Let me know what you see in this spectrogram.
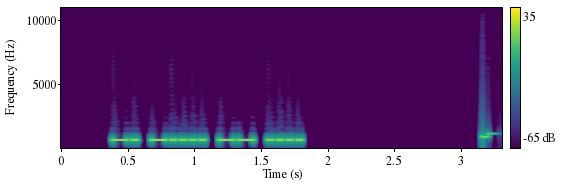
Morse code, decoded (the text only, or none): N6MH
